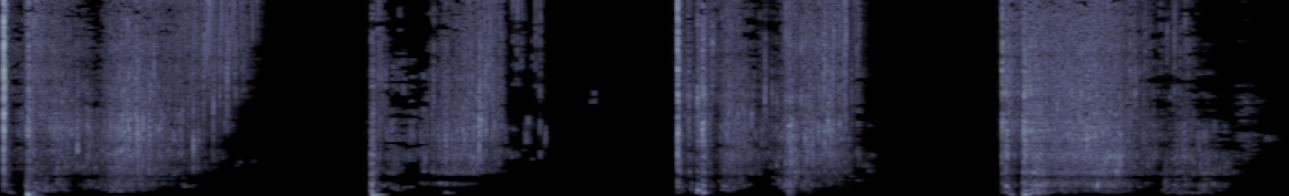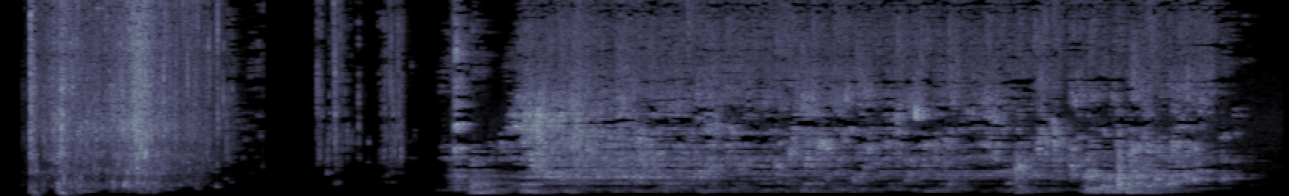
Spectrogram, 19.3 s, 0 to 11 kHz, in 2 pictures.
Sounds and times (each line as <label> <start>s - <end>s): threw some rocks in lake 7.5s - 9.2s
toilet 13.0s - 19.2s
